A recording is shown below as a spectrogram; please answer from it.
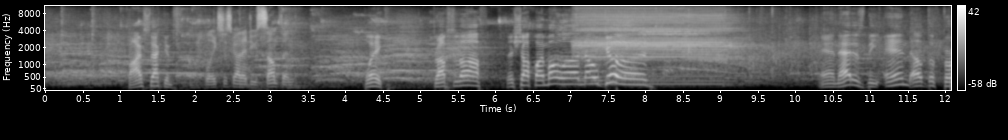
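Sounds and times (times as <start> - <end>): scoreboard horn: 7.0 - 9.7.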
